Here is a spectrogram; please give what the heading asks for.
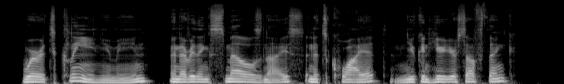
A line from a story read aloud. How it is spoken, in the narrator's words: She laughed at herself, or perhaps for his sake, to reassure him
